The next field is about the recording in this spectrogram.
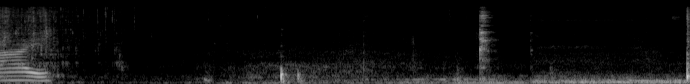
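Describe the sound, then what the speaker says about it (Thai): Water used to rinse a stone mortar is poured into a pot of spicy Thai jungle curry with green peppercorns. Soft trickling and a few light clinks build gradually in a quiet kitchen after a brief voice at the start. "ใส่น้ำล้างครกลงไป"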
